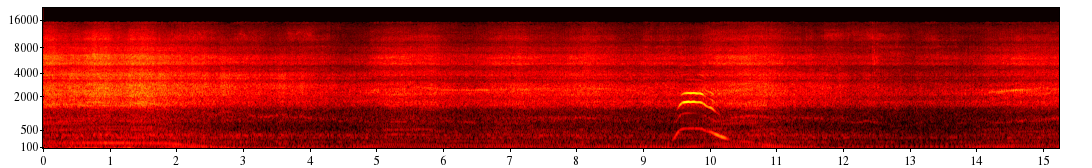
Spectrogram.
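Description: Kawasaki Ninja sport motorcycle engine running through traffic, its pitch slowly rising and falling as the throttle opens and closes, under wind noise on the camera microphone. About ten seconds in a short, loud whine rises sharply and falls away.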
